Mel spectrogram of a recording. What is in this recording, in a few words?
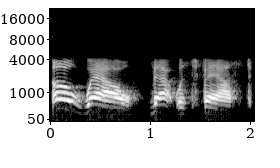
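round won quickly, professional female; vo; Counter Strike Model Pack; CS:GO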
